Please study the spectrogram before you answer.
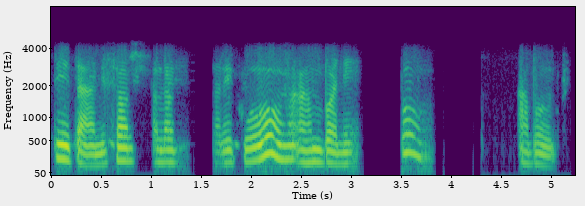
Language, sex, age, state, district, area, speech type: Nepali, female, 45-60, West Bengal, Alipurduar, urban, conversation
